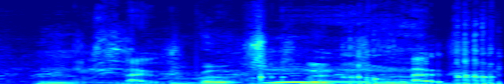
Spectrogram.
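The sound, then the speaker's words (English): A person playing a pig character, Priscilla, Queen of the Moosh, voices a string of throaty, snorting pig grunts and oinks for a couple of seconds, loud, with rough nasal bursts and a few squealing rises. “You can totally play the pig.”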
